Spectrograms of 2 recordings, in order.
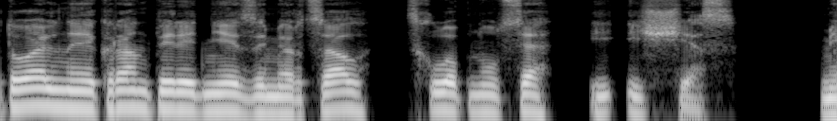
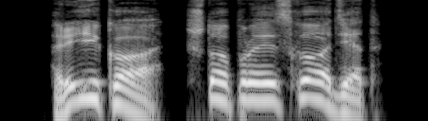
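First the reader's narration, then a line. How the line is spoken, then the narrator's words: Shout. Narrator (Russian): крикнул Нокс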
